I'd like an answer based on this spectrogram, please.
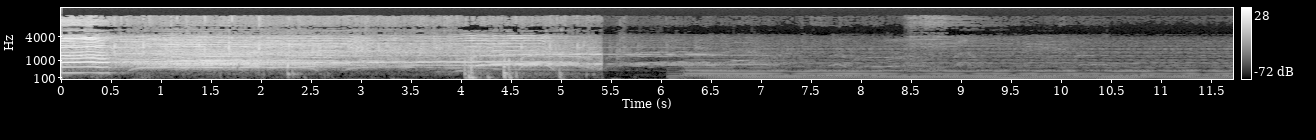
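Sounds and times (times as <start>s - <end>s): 
audience clapping: 0.0s - 6.8s
audience cheering: 0.0s - 8.4s.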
